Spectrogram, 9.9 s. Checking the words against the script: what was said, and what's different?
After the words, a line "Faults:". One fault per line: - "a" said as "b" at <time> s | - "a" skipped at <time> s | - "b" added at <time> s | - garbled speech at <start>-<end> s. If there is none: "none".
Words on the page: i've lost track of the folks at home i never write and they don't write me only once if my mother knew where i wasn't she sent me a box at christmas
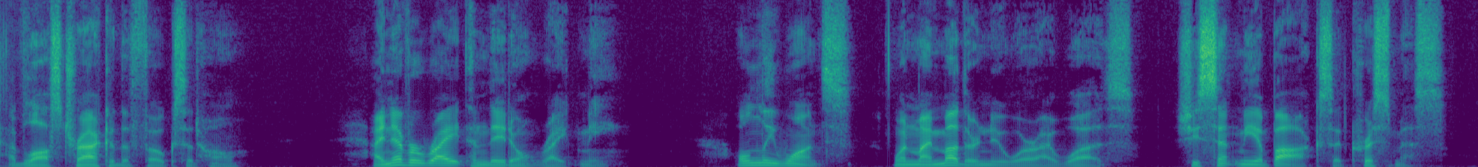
i've lost track of the folks at home i never write and they don't write me only once when my mother knew where i was she sent me a box at christmas
Faults:
- "if" said as "when" at 6.0 s
- "wasn't" said as "was" at 7.0 s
